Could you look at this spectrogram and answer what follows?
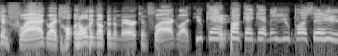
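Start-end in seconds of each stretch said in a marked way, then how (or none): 2.9-5.1 mock, shrill, very high defiant yell. Acting out a man holding up a flag: imitating someone yelling at a storm. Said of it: "yelling at the storm".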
